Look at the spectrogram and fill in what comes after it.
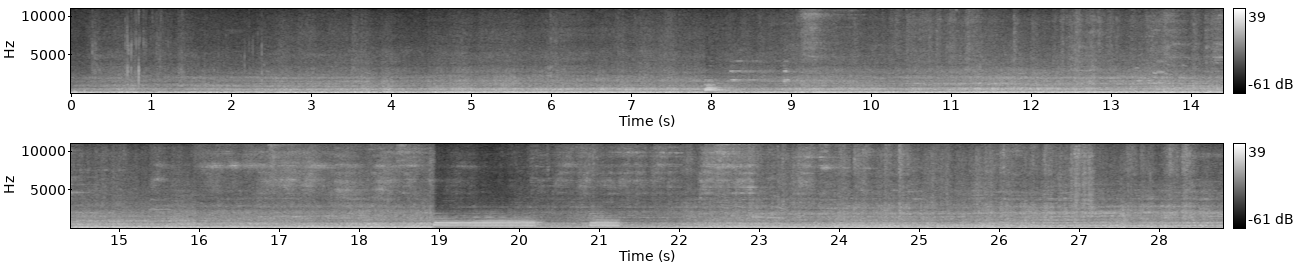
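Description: Amtrak electric passenger train crossing a bridge, its wheels making a steady running noise on the rails. A brief horn toot comes about eight seconds in. Around twenty seconds in the locomotive horn sounds a longer blast followed by a short one.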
